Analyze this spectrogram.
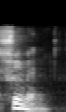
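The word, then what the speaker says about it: schwimmen: Cocaine মানে রান্না করা, জুইমেন মানে সুইমেন, সুইমেন, এটা জুইমেন না সুইমেন, এস সি এইচ, এস সি এইচ এর উচ্চারণ সবসময় বা বাংলায় আমরা যে স তালবস্য পড়ি সেই স হবে।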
